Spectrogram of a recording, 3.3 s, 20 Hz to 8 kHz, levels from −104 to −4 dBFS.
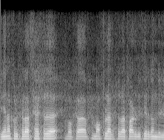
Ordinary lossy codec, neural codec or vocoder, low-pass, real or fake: none; codec, 16 kHz in and 24 kHz out, 0.9 kbps, LongCat-Audio-Codec, four codebook decoder; 7.2 kHz; fake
